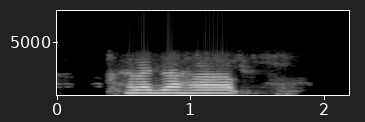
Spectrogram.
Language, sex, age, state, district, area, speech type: Santali, female, 18-30, Jharkhand, Seraikela Kharsawan, rural, conversation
